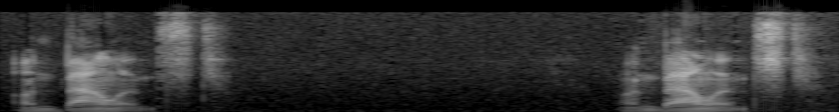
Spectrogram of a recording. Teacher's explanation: it has three syllables stresses on the second syllable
